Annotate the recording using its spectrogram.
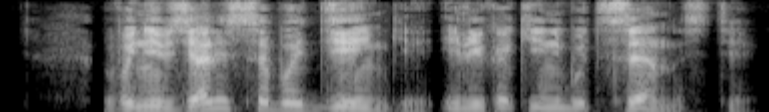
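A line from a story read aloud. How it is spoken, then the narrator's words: Shouting after them. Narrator (Russian): крикнул им вдогонку Кэт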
